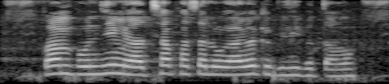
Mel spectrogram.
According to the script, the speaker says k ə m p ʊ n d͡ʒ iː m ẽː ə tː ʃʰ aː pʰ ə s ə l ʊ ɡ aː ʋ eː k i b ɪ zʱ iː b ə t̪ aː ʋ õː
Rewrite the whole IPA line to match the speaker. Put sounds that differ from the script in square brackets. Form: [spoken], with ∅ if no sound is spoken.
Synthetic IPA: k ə m p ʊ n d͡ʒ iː m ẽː ə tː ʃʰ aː pʰ ə s ə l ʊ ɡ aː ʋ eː k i b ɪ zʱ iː b ə t̪ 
